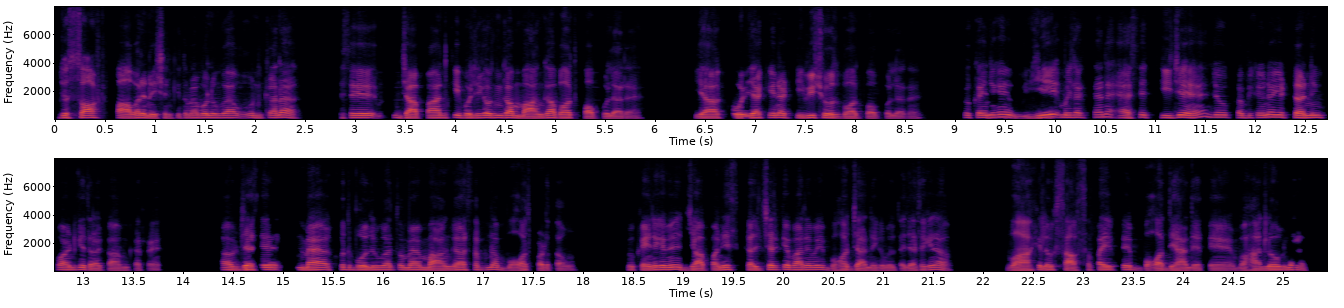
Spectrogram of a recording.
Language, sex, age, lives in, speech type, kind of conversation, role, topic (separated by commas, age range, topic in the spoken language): Hindi, male, 30-34, India, conversation, podcast, guest, Social media ne tumhari cultural style ko kaise badla, yaar?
